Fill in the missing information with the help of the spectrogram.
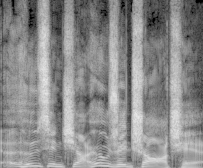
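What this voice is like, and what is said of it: Imitates another person's voice. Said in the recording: “my appalling impersonation of your late beloved”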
